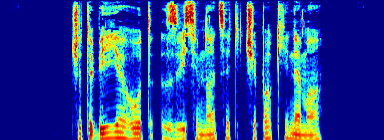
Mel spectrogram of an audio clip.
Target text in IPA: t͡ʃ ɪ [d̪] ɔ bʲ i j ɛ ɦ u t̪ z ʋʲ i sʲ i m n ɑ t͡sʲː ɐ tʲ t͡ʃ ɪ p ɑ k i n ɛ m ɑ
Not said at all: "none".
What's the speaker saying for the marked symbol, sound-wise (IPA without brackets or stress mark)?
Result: t̪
